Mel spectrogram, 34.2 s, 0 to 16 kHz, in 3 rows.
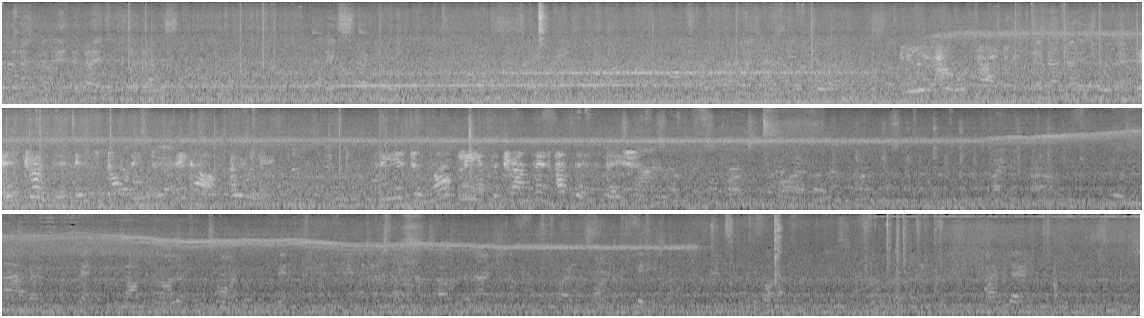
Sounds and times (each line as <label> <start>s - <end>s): tram 0.0s - 34.1s
people 2.6s - 30.7s
announce 8.9s - 22.8s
